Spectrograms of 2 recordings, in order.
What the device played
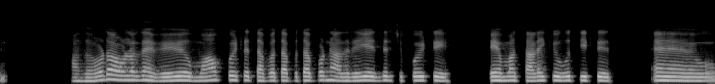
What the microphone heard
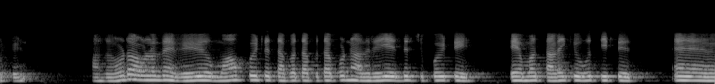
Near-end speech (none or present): none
